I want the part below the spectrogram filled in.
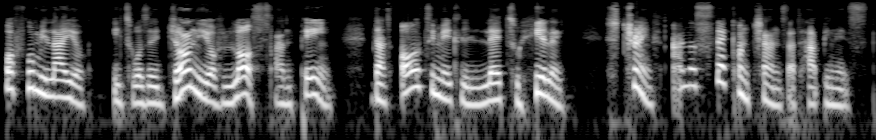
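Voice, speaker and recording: A woman narrating a folktale from a script in a solemn, expressive, dramatic storytelling style. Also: lowish voice, measured pace, no room sound.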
